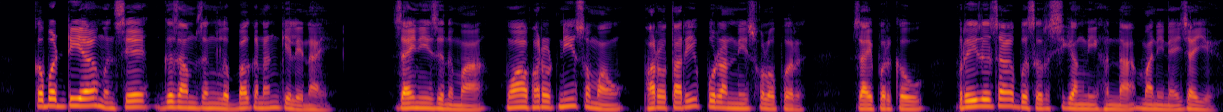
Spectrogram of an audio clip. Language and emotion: Bodo, neutral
